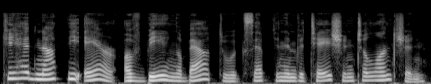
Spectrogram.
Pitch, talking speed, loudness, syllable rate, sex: 190 Hz, 195 wpm, -17 LUFS, 5.0 syllables/s, female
